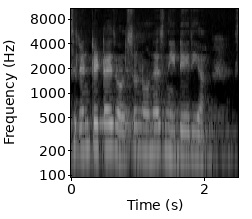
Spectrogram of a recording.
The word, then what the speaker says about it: Cnidaria: This Coelenterata is also known as Cnidaria. C is silent.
